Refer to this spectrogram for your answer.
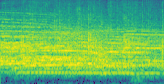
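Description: An audience applauds and cheers, a dense, steady wash of clapping and crowd noise that holds at an even loudness for under two seconds.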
